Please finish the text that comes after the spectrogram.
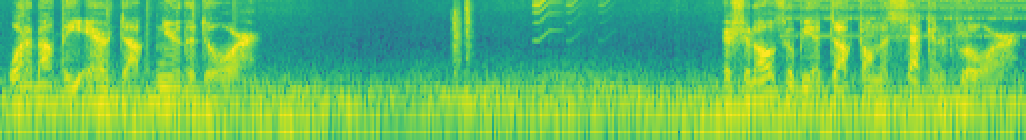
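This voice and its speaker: An actor playing a stern, steady older military commander in a video game, with a measured, authoritative delivery. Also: male voice. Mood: firm. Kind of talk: scripted video game voice acting. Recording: clearly noisy game audio with low rumble.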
